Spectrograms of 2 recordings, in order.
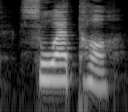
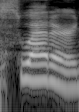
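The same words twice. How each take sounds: First: Sweto said as su-eh-to, Korean way; Korean pronunciation. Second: Sweater said the English way, sweh-ter; English pronunciation. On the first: Teacher contrasting Korean with English, Korean way. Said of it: "pronounce on rag". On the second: Teacher contrasting English with Korean, English way. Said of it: "pronounce sa English". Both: Shown as a demonstration.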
